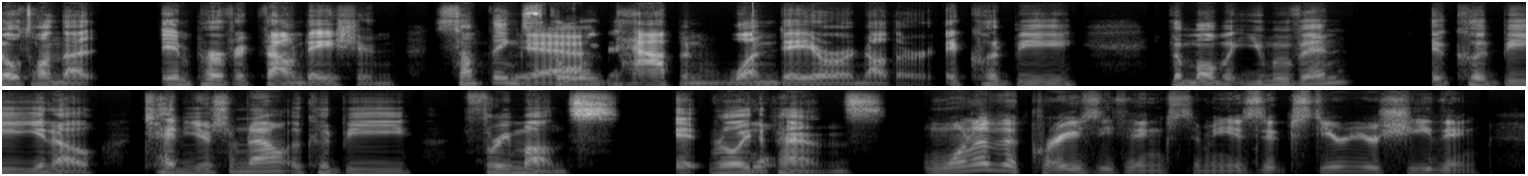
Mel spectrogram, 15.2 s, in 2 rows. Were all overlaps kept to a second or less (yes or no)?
yes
